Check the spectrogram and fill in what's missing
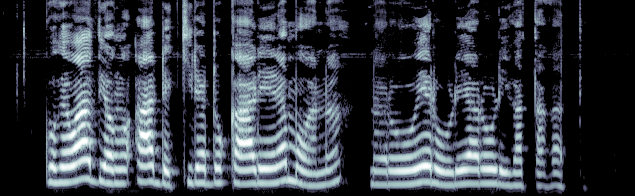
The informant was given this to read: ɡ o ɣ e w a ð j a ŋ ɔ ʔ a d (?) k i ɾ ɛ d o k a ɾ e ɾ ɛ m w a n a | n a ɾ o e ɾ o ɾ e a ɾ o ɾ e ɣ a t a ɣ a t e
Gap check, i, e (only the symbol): e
